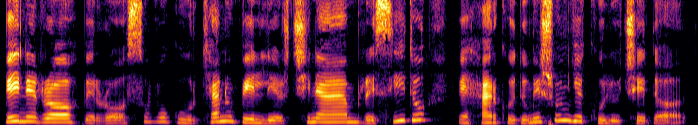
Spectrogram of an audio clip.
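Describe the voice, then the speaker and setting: A woman's voice: fairly high pitch, animated. A woman narrating a children's story, speaking directly to the children listening. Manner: warm, addressing children directly.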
